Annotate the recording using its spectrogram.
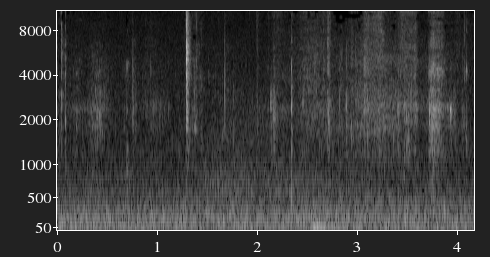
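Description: Mouth sounds of a person sucking the juice out of a cracked boiled peanut and chewing, with small clicks and scrapes of the soft, wet shell in her fingers and one sharp click about a second in, over a steady low cabin hum.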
